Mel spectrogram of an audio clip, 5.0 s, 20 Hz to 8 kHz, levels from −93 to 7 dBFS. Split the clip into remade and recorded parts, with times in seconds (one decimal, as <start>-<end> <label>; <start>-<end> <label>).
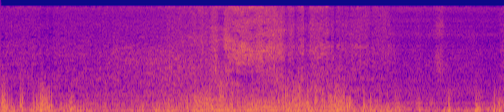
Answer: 0.0-3.9 recorded; 3.9-5.0 remade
